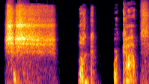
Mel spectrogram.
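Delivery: shushing, hushing sound. Speaking in character to calm a panicking woman: shushing to quiet her. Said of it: "to quiet her down".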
